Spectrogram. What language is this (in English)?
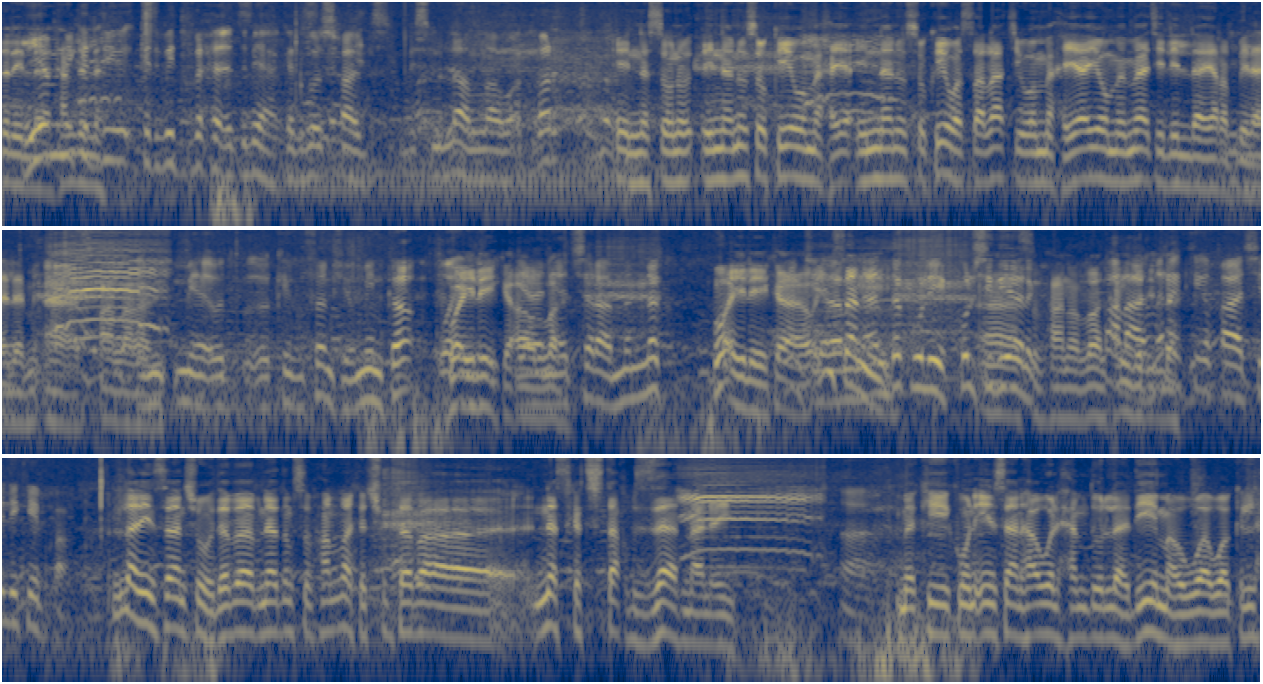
Arabic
